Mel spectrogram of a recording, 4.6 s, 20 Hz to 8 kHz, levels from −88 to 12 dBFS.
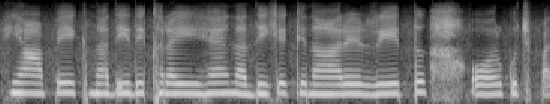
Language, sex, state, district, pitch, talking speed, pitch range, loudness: Hindi, female, Chhattisgarh, Raigarh, 245 Hz, 180 wpm, 235-250 Hz, -12 LUFS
